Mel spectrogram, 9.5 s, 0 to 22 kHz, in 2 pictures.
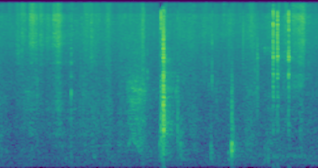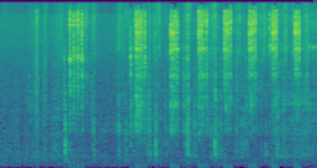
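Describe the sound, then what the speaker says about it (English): A ratchet with a 14mm shallow socket works on the timing belt tensioner center bolt of a 2004-2008 Acura TL, giving scattered clicks and a few sharper metallic knocks, close and fairly quiet. "Using a 14mm shallow socket in our ratchet, we want to go ahead and remove our tensioner center bolt here."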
